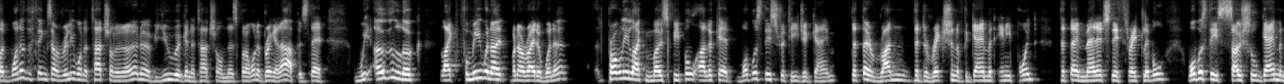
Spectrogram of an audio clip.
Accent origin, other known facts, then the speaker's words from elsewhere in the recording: South Africa; moved away; I'm originally from South Africa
